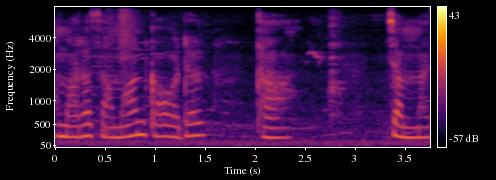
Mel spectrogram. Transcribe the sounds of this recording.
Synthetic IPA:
ɦɐmaːɾasaːmaːnkaɔːɾɖəɾ | t̪ʰa | t͡ʃəmːə

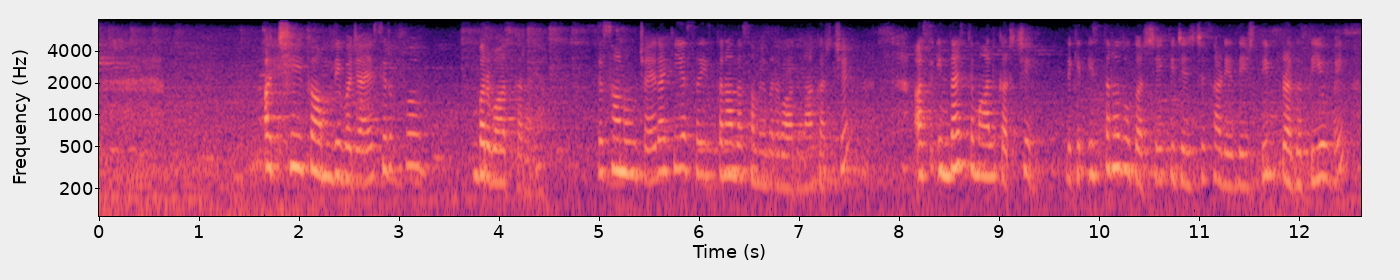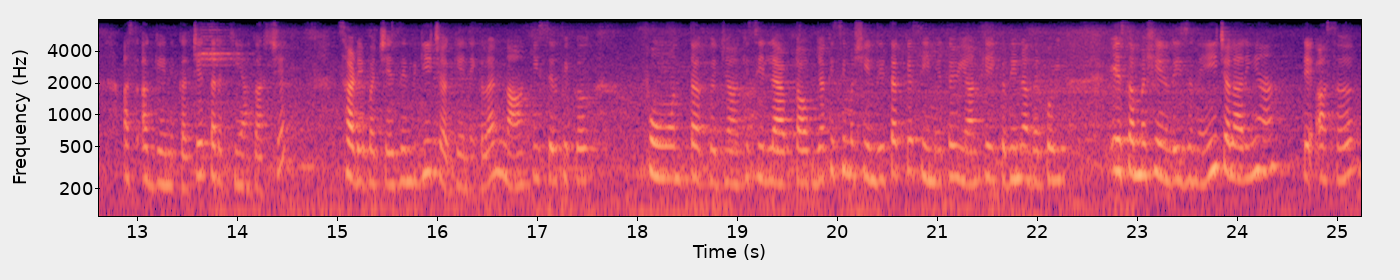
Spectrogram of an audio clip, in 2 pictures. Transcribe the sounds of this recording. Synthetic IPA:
ətːʃʰiːkəmd̪iːbəd͡ʒaːeːsɪɾpʰ | bəɾbaːd̪kəɾã̰ːjãː | t̪eːsaːnũːt͡ʃaːiːd̪aːkɪəsɪst̪əɾãːd̪aːsəmẽːbəɾbaːd̪nãːkəɾt͡ʃeː | əsɪ̃nd̪aːɪst̪eːmaːlkəɾt͡ʃeː | leːkɪnɪst̪əɾãːt̪ũːkəɾt͡ʃeːkɪd͡ʒeːt͡ʃsaːɖeːd̪eːʃd̪iːpɾəɡt̪iːɦoːeː | əsəɡːeːnɪkəlt͡ʃeːt̪əɾəkːijãːkəɾt͡ʃeː | saːɖeːbətːʃeːzɪ̃nd̪əɡiːt͡ʃəɡːeːnɪklənãːkɪsɪɾpʰɪk | pʰoːnt̪əkd͡ʒãːkɪsiːlɛːp̚ʈoːpd͡ʒãːkɪsiːməʃiːnɾiːt̪əkːɪsiːmeːt̪eːɦoiːɦaːnkɪɪkd̪ɪnəɡəɾkoːiː | ɪsməʃiːnɾiːznəĩːt͡ʃəlaːɾɪjãː | t̪eːʔəs

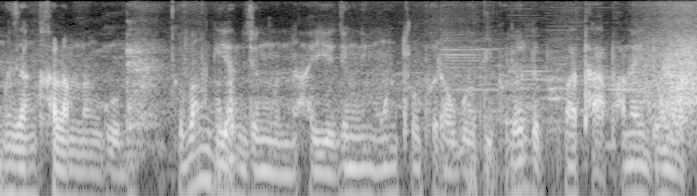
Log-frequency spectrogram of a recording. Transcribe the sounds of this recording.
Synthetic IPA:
mɯzaŋkʰalamnaŋɡunɡ̥ɯbaŋɡijanzɯŋmɯnhajazɯŋnimɔntɾɔpʰɯɾawɡɯpipʰɯɾɯɾdɯpʰɯbatʰapʰanajdɔŋɔ

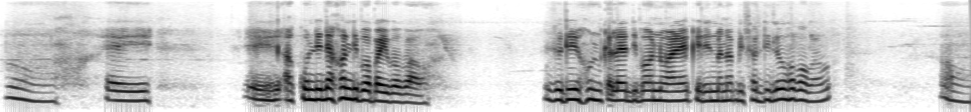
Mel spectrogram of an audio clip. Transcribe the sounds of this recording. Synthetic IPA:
ɔ | ej | ejakundinakʰɔndibɔp̬aɹibɔbaʊ | zodiɦunkalɛdibɔnʊwaɹɛkedinmanɔpisɔt̚dileʊɦobɔbaʊ | ɔ

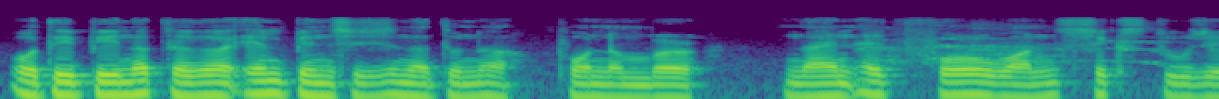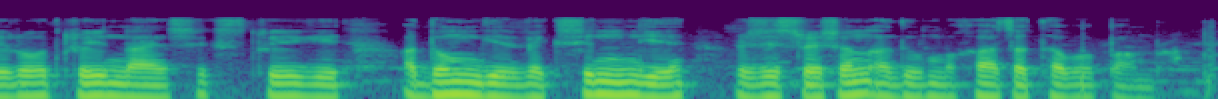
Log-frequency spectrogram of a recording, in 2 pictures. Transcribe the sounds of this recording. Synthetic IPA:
otipinɐtɾɐɡɐʔempinsizinɐtːunɐ | pʰonːɐmbɐɾ | najnet̚ʰpʰoɾwansikstuziɾot̪ʰɾinajnsikst̪ʰɾiɡiɐdomɡibʱek̚sinɡi | ɾed͡ʒistɾesɐnɐdumɐkʰat͡ʃɐtʰːɐbɐpambɾa

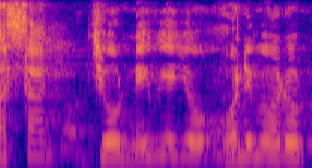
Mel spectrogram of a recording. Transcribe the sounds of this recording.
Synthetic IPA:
ɐsãd͡ʑoneːʋiəd͡ʑoːʋɐɗɪ̆mẽʋɐɗo

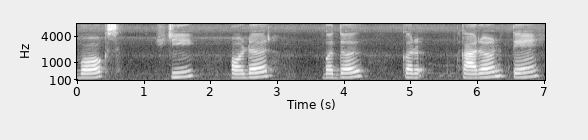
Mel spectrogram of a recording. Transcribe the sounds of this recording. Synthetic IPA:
bɔks | d͡ʑi | ɔɾɖəɾ | bəd̪əl | kə | kaɾəɳt̪ẽ

